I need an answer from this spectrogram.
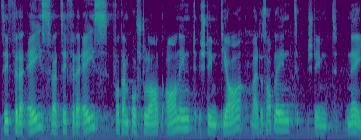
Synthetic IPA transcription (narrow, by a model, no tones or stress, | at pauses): t͡sɪfəɾəʔɛɪsʋæːɾt͡sɪfəɾəʔɛɪsfɔd̥ɛmpɔʃtulɑːtɑːnɪmtʃtɪmtʰjɑːʋæːɾdɑsɑb̥leːnt | ʃtɪmt | nɛɪ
